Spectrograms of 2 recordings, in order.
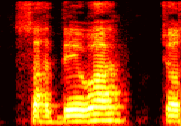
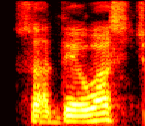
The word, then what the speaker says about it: सहदेव च: यहां बताते हैं अनंत विजयं राजा कुंती पुत्रो युधिष्ठिर नकुल सहदेव च सुघोष मणि पुष्पो इस तरह से यहां उच्चारण क्या होगा? सहदेवस च नहीं होगा। सहदेव च इस तरह से नकुल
